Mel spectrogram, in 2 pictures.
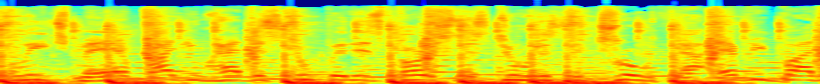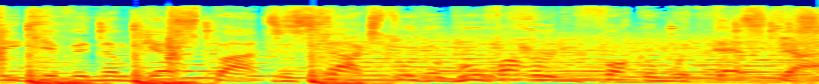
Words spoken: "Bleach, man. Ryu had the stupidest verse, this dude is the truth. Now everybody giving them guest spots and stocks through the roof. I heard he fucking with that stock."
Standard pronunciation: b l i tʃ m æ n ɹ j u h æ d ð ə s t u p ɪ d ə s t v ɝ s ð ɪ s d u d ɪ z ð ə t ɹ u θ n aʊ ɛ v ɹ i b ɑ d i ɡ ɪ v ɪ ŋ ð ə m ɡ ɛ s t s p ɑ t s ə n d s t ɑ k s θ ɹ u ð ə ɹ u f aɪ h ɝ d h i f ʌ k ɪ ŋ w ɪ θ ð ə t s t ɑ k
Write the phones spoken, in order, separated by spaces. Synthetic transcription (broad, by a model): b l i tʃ m æ n w j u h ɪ d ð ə s t u p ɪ d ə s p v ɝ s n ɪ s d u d ɪ z ð ə t ɹ u θ n aʊ ɛ v ɹ i b ɑ d i ɡ ɪ v ɪ ŋ ð ə m ɡ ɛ t s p ɑ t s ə s t ɑ k s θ ɹ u ð ə ɹ u f aɪ h ɝ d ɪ f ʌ k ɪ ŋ w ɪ ð ə t s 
